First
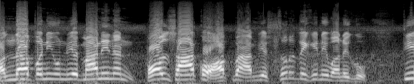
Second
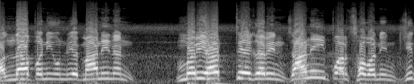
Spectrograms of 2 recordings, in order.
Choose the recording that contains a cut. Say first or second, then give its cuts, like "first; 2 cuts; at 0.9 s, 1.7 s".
first; 1 cut; at 1.3 s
